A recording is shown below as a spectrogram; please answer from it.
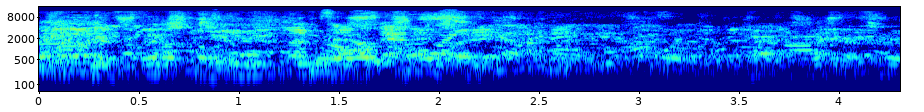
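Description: Faint chatter of many people talking at once, no words clear, slowly fading out.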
